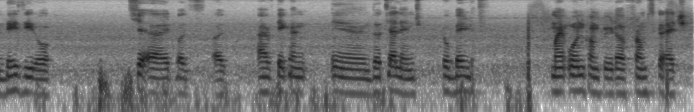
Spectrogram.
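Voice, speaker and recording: A man vlogging about his electronics project, thinking aloud in a halting way and often restarting sentences, sounding sleepy. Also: mid-range voice, darkish tone, a little hiss or hum, poor audio. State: sleepy, yawning. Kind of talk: thinking aloud while tinkering.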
